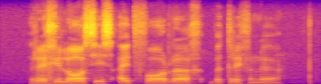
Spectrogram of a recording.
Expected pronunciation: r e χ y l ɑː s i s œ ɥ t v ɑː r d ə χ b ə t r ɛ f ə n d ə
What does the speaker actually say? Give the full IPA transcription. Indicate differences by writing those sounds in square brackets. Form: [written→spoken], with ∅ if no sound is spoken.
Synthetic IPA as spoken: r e χ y l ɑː s i s œ ɥ t [v→f] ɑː r d ə χ b ə t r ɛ f ə n d ə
